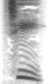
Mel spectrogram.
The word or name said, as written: ಛ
